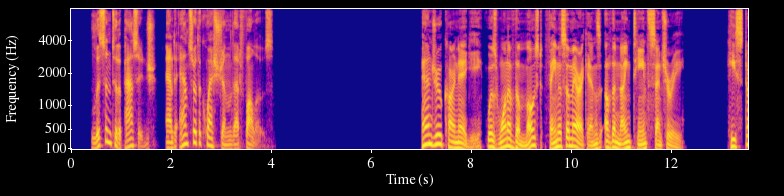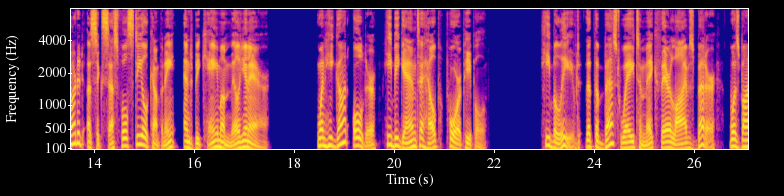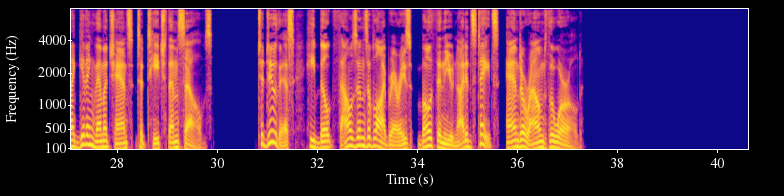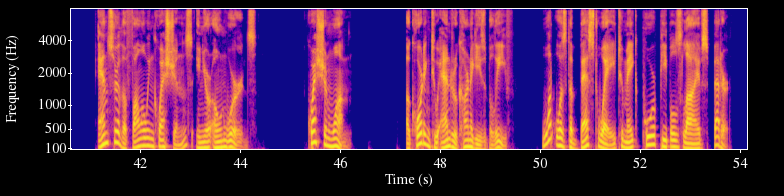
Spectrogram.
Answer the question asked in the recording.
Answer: Carnegie believed that the best way to make poor people's lives better was by giving them a chance to teach themselves.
